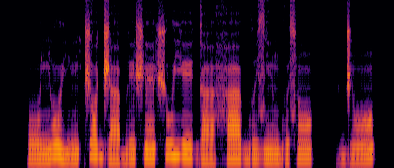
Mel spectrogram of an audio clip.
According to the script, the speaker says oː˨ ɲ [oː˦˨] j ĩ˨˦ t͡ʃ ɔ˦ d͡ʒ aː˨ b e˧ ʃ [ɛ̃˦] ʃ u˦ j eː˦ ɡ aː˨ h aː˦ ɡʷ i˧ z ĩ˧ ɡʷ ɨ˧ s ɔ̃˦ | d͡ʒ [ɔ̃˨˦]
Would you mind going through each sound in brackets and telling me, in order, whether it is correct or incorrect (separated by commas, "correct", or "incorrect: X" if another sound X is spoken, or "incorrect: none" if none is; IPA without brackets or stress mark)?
correct, incorrect: ɛ̃˧, correct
